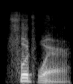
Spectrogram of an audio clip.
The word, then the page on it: footwear: American English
